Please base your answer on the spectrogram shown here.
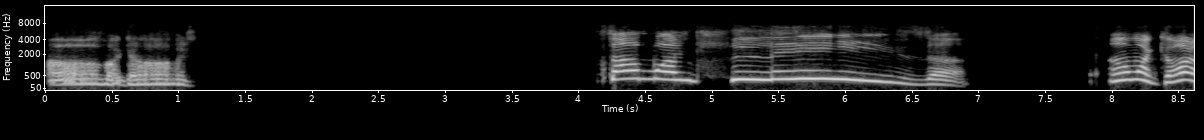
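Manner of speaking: put-on loud, very slow childlike whine, "please" stretched out. Streamer denies crying to viewers, then whines like a child. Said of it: "I sound like a wh- whining little child".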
